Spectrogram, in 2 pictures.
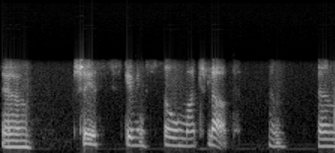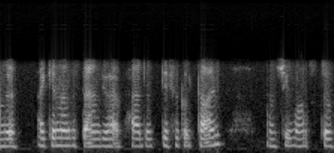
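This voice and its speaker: Pausing long and often, a woman with a Swedish accent speaks fairly slowly at a medium pitch with fairly even intonation. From Sweden. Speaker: psychic medium. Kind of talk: live psychic reading on call-in radio. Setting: live call-in radio show.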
